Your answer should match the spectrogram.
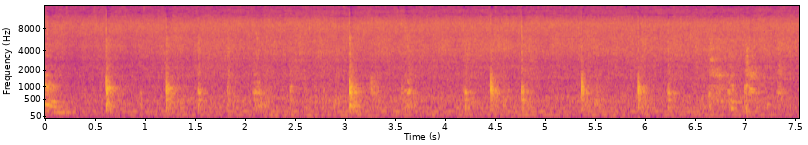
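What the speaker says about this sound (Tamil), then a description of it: "தக்காளி போட்டு வதக்கிட்டு இருக்கோம்" Tomatoes being stirred and sautéed in hot oil, a continuous close sizzle punctuated by regular scraping clicks of a spoon against the pan, roughly one every half second to second.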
